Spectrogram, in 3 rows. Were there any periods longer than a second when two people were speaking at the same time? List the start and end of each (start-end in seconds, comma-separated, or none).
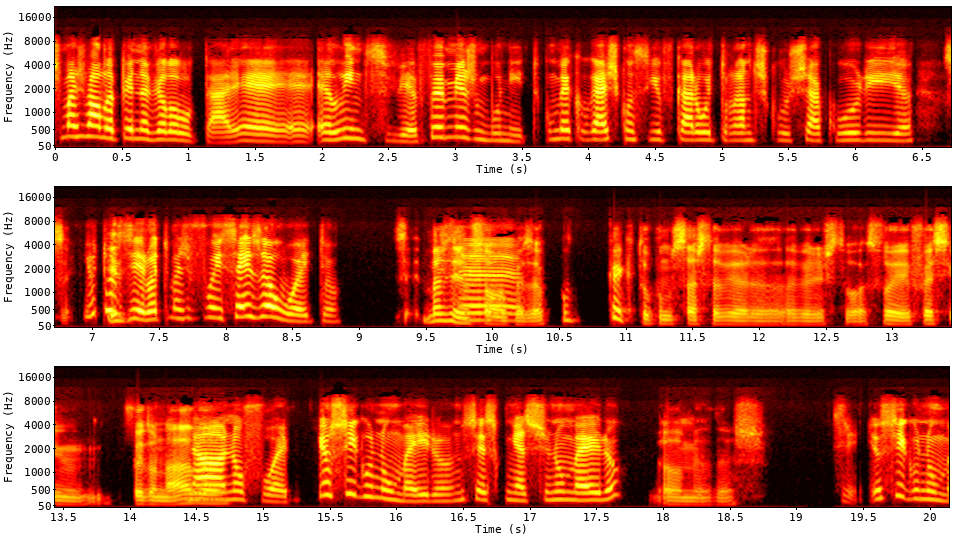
none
